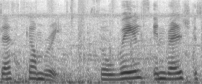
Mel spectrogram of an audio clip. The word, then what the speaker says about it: Cymru: welsh language is called cumric so cymru is pronounced as cumbrie so whales in welsh is called campbell and i was pronouncing it since morning was kymeru time rule but apparently it's pronounced as some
